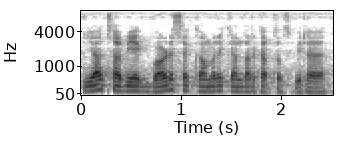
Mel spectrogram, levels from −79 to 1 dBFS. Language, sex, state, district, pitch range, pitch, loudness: Hindi, male, Jharkhand, Palamu, 105-120 Hz, 115 Hz, -19 LUFS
